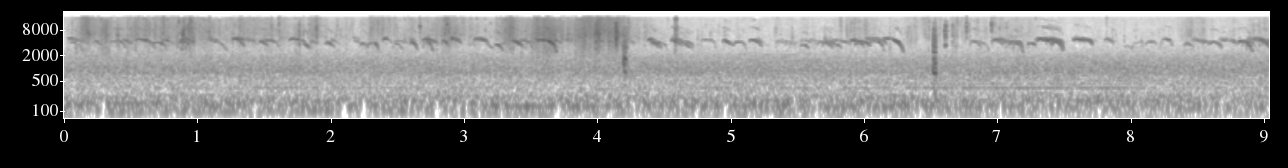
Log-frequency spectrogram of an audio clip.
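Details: Hen and six chicks foraging by scratching for food in late July: a steady stream of thin, high, downward-sliding chick peeps over constant background hiss, with a couple of sharp clicks.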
